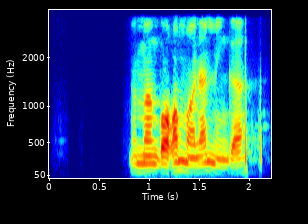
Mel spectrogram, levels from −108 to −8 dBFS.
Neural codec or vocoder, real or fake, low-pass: codec, 16 kHz, 4 kbps, X-Codec, HuBERT features, trained on balanced general audio; fake; 3.6 kHz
